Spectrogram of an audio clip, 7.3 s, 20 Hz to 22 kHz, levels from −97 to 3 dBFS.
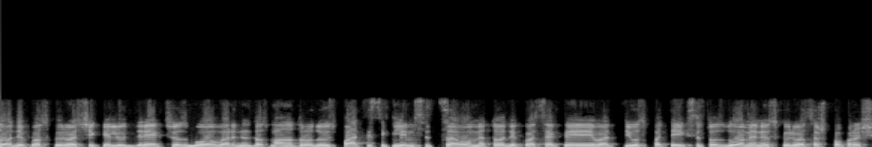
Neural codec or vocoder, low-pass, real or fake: none; 7.2 kHz; real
